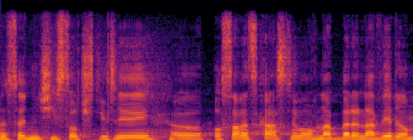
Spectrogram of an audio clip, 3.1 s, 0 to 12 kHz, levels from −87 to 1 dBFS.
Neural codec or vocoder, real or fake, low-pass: codec, 24 kHz, 1 kbps, SNAC; fake; 10.8 kHz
